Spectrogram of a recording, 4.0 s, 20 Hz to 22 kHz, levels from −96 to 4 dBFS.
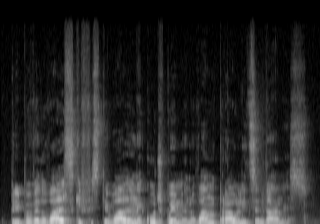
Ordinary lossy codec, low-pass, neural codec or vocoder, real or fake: none; 19.8 kHz; none; real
